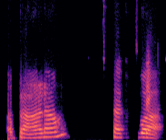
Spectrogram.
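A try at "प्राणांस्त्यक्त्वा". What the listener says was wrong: ಸ ಕೆ ತವತ್ತಿದೆ ಯ ವತ್ತಿದೆ ಹಾಗಾಗಿ ಇಲ್ಲಿ ತ ಮತ್ತೆ ಯ ಎರಡನ್ನು ಕೂಡ ಉಚ್ಚಾರಣೆ ಬರಬೇಕು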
